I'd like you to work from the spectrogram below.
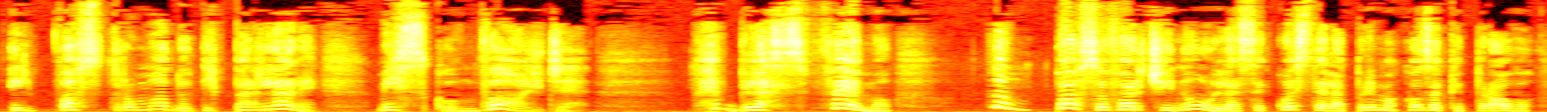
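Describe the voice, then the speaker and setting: A woman's voice: a little fast, darkish tone, close to an everyday voice. A woman reading aloud, voicing a proud young Victorian woman who answers with indignant dignity. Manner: raised pitch, tearful indignation.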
